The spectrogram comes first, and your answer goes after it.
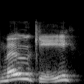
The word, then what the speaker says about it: MOGE: important personal question is how we should be um pronouncing Moi so let's have a so John unfortunately this occasion I think you have un sadly been outvoted and Moi is the winner at 46% so not a clear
